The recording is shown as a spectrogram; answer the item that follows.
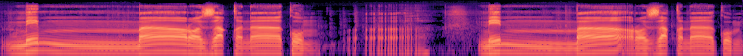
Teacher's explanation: Jadi ditasydidkan, dimasukkan langsung dan mendengung, sehingga huruf nun sukunnya tidak terbaca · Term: Idgham Bighunnah, idgham bi gunnah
